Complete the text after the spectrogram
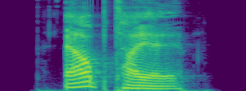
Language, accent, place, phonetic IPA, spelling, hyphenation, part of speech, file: German, Germany, Berlin, [ˈɛʁptaɪ̯l], Erbteil, Erb‧teil, noun, De-Erbteil.ogg
- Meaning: part of an inheritance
